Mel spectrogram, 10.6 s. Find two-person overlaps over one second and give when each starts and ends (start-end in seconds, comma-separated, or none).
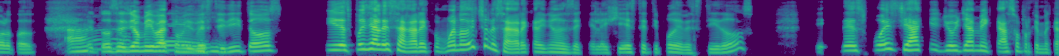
0.8-2.3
